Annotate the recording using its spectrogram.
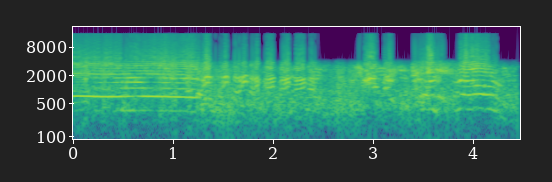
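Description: Loud voices: one long held high note that drops off about a second in, then excited overlapping talk and shouting.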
